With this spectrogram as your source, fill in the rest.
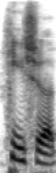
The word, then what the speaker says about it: Keisha: the k e y s h i a kisha there's a lot this is hood scrabble yeah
